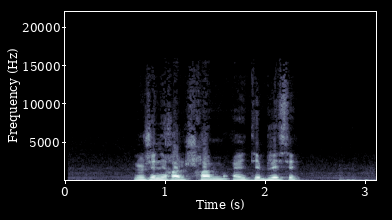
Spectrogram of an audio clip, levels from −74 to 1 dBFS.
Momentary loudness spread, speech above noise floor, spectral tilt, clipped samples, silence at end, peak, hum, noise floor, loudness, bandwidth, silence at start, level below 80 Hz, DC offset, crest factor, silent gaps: 8 LU; 35 dB; -7 dB/octave; under 0.1%; 0.05 s; 0 dBFS; none; -47 dBFS; -13 LUFS; 14 kHz; 0.7 s; -44 dBFS; under 0.1%; 14 dB; none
